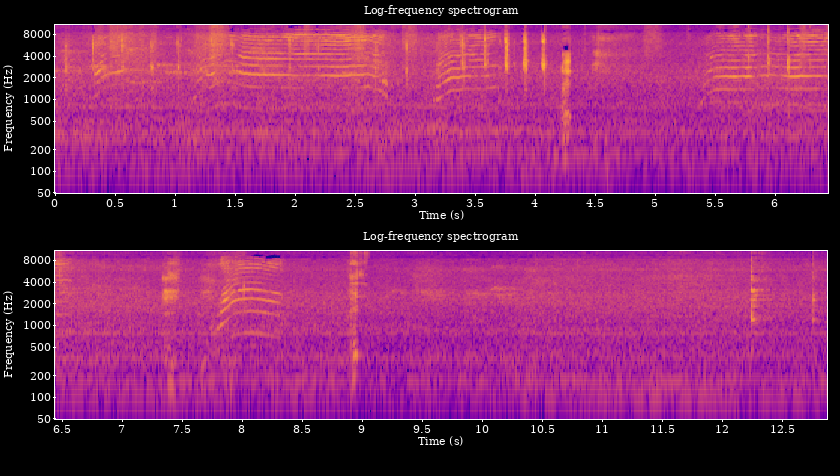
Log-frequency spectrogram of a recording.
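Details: Pet cat with kittens, given fish to eat, meows about four times across the stretch, each call rising then falling, separated by pauses, with sharp clicks and a constant low background hum.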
